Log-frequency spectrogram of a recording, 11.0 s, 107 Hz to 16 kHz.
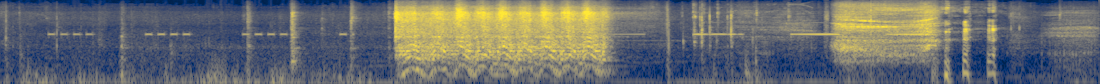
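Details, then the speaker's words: Honda B16 turbo swap in a CRV on Hondata S300, first start: starter cranks, then a harsh metallic grind for about two seconds; owner suspects the pressure plate face rubbing inside the transmission, crank turns freely by hand. "It sounds like the pressure plate like face is rubbing up on the inside of the transmission. That noise that I'm hearing, it's not a nice sound, guys."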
